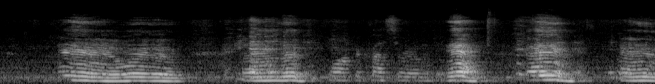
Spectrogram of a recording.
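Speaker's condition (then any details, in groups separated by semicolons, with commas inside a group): Cerebral palsy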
